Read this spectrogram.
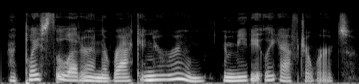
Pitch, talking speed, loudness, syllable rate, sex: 185 Hz, 200 wpm, -15 LUFS, 6.2 syllables/s, female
